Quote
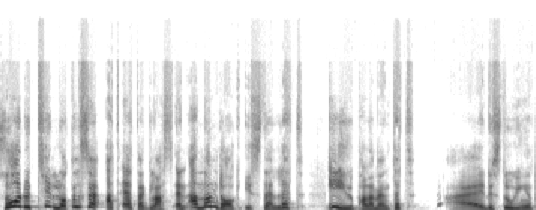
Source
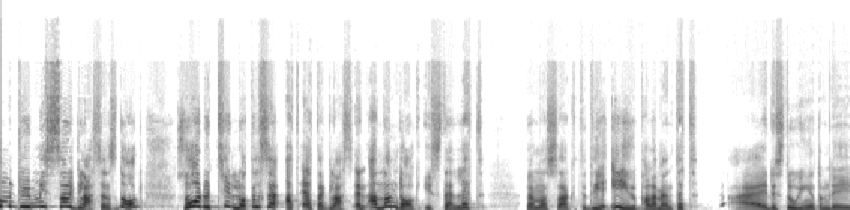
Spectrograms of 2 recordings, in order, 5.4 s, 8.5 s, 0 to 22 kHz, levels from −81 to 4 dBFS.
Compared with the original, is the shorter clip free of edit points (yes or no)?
no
